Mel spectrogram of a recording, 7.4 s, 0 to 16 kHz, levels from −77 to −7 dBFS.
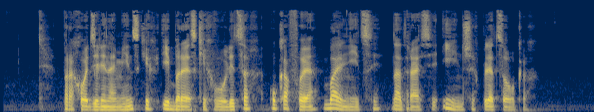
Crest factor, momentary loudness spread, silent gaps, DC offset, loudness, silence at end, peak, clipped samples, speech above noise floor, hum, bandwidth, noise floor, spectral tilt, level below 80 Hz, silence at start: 18 dB; 9 LU; none; under 0.1%; -18 LUFS; 0.8 s; -2 dBFS; under 0.1%; 40 dB; none; 11.5 kHz; -59 dBFS; -4.5 dB/octave; -38 dBFS; 0.5 s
